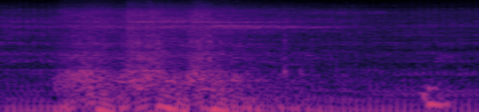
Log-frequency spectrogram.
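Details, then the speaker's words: Honda Beat scooter that would not start or died suddenly, after repair: small single idles steadily with light blips, no misses or clatter; runs cleanly. Normal idle. "Oke nyala Hai HP Smartfren enggak ada kendala sama sekali dan lancar"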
